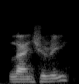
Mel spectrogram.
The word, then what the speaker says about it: lingerie: know and lingerie they're the only twist is over here the sound is it is the sound which is in measured pleasure yeah that should be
